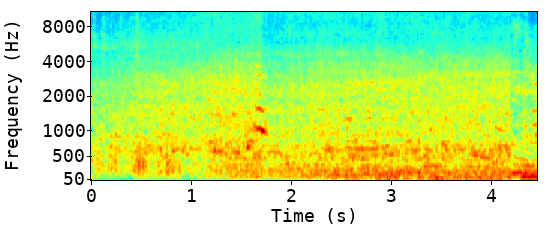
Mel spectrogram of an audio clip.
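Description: Road traffic noise of vehicles, including a loaded pickup truck, moving along a crowded street, with people's voices mixed in.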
